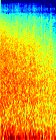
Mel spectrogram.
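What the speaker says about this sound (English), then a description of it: "That was a big old explosion." Explosive barrels go off in Elden Ring, a dense, loud, rumbling blast that fills the whole moment without fading, no voices over it.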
